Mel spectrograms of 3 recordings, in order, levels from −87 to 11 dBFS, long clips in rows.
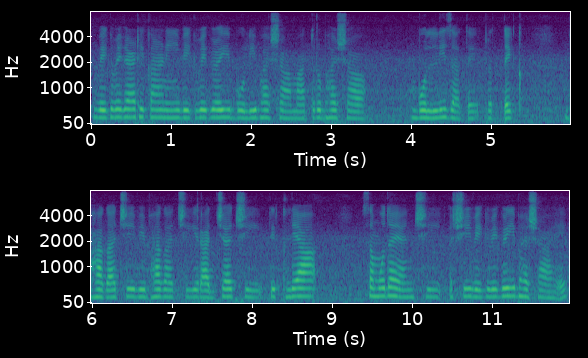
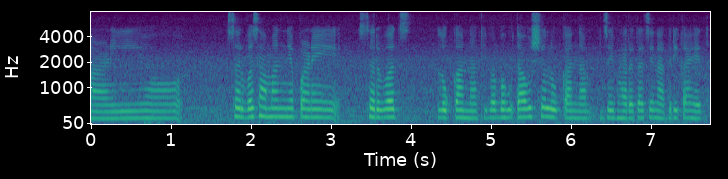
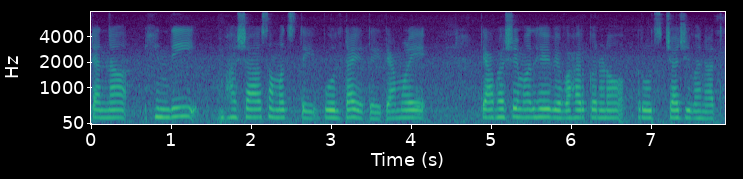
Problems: constant background noise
